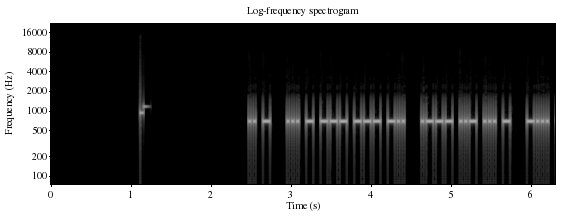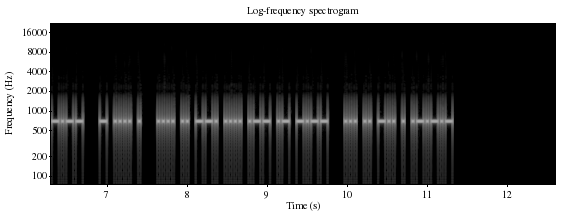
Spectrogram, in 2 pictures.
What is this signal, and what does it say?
Morse code, heard as a keyed tone, about 40 wpm, 700 Hz. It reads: IT STOOD JUST BY THE HIGHWAY SIDE.
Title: Sentences from Top 1400 Words 40wpm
